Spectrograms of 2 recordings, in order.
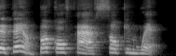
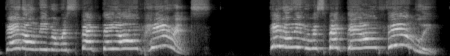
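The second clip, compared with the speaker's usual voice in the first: much higher and louder, crying out in outrage; outraged exclaim; 11 semitones higher, 5 dB louder than usual. Real, not acted. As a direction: pitch it up high and let the indignation ring. Ranting about disrespectful children.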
